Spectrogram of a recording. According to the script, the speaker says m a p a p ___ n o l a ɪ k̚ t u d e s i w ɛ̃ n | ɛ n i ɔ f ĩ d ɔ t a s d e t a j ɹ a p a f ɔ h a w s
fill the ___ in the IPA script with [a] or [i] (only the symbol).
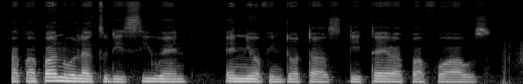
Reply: a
